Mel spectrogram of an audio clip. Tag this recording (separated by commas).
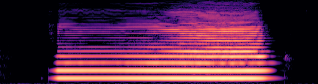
Music, Musical instrument, Wind instrument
